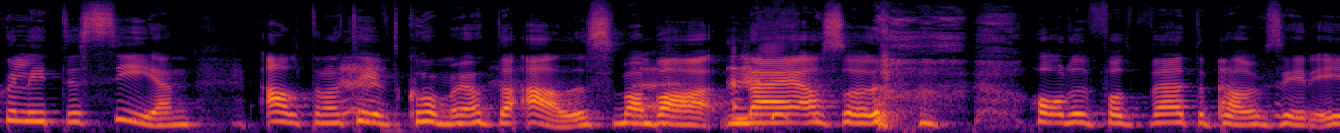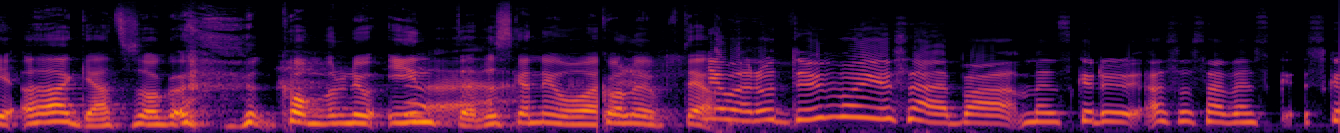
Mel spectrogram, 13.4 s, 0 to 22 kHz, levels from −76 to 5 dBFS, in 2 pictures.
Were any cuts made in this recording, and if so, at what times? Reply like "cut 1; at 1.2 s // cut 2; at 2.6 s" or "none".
cut 1; at 9.7 s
